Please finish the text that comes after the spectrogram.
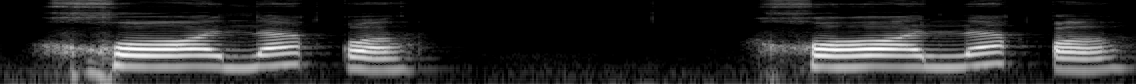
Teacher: جب بھی خ کہیں پہ آئے تو اس کو ہمیشہ پر ہی پڑھنا ہے، حرکت کوئی بھی ہو لیکن اس کی ادائیگی موٹا کر کے ہی کی جائے گی۔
